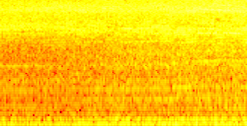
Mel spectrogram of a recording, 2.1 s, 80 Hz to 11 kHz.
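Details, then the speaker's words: Recovered sunk Malibu Wakesetter boat engine: fast, uneven rumbly idle, runs rough and idles too high; 54 psi oil pressure, alternator charging; owners suspect intake gasket leak and probably bad computer. "It's like idle's really high. It don't run good at all."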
